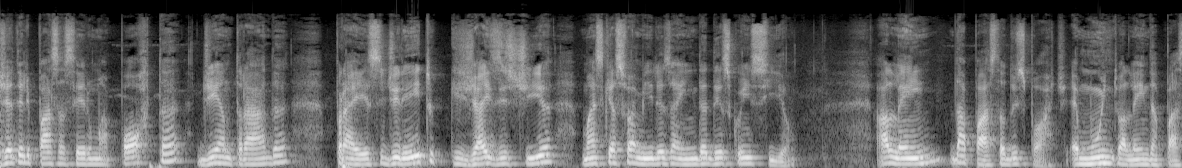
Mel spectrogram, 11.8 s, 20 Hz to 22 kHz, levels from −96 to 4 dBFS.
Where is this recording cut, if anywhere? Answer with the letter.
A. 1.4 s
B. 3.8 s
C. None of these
B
